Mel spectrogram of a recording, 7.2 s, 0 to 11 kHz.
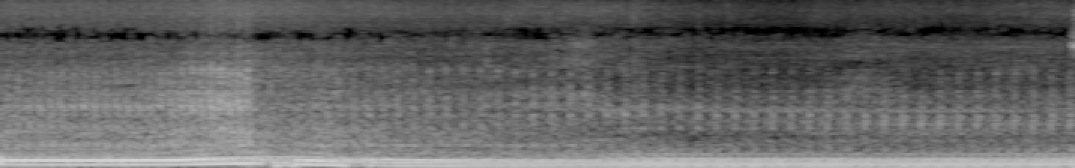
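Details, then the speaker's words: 1989 Jeep Cherokee 4.0 inline-six, warmed up, oil pressure dropped to about 20 psi: revs then idle with faint regular diesel-like knock; owner suspects rod bearings, piston slap or lifters; no performance loss; cause unidentified. "And as you see now, it's warmed up. It's dropped down to about around 20. You can hear the slight knock now."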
